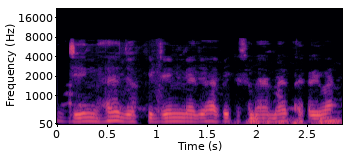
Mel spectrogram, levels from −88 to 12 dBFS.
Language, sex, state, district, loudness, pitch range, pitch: Hindi, male, Bihar, Gaya, -29 LUFS, 120-130 Hz, 125 Hz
